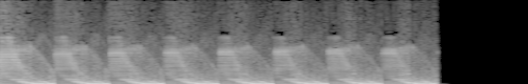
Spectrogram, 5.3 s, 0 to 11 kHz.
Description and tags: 110 BPM, C Notes, Middle C, with a 1/4 wobble, half as Sine, half as Sawtooth descending, with random sounds and filters. Compressed a bit to give ti the full sound. Useful for games or music.
1-shot, bass, digital, dubstep, electronic, Industrial, LFO, notes, porn-core, processed, synth, synthesizer, synthetic, techno, wah, wobble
